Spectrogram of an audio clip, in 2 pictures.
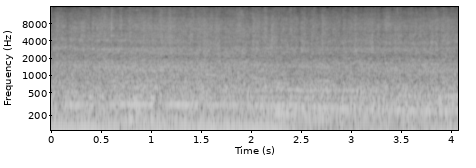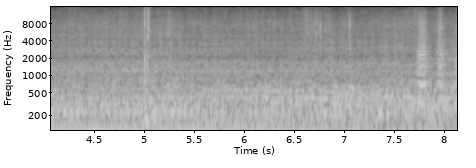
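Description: A boat engine hums low and steady.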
